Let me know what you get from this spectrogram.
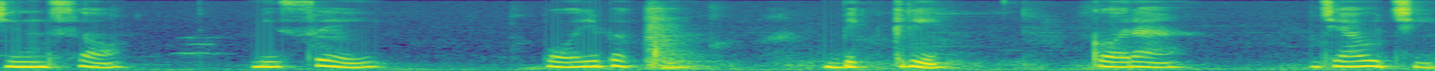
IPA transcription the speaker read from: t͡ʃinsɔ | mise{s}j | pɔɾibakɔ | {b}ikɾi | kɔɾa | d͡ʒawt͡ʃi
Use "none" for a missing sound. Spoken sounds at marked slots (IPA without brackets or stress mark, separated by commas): none, b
